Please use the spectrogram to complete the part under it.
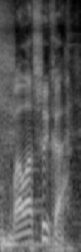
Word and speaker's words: Балашиха: Все, Балашиха. Э, ударение на «и».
